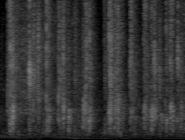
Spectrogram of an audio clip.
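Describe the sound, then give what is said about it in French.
An audience applauds Charlotte Casiraghi, who presides over the Rencontres Philosophiques de Monaco, a steady, dense patter of many hands clapping throughout at a moderate, even level with no one speaking. “Et je voudrais et je voudrais aussi qu'on applaudisse euh, Charlotte Casiraghi, qui préside euh, les rencontres philosophiques de Monaco et ses rencontres.”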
